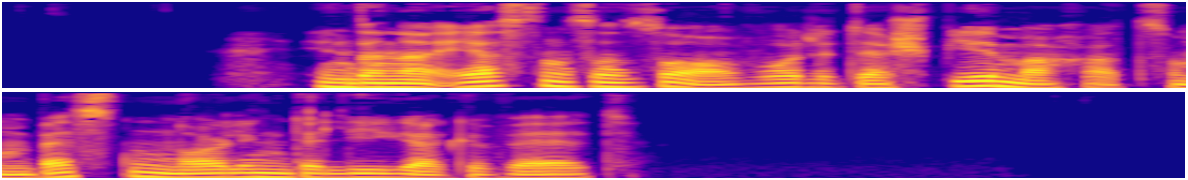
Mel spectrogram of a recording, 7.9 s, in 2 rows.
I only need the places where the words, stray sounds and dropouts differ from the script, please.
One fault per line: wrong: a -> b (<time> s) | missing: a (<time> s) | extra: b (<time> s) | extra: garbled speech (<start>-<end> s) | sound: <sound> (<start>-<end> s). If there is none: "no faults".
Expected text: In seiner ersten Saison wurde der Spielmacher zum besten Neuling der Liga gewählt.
no faults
